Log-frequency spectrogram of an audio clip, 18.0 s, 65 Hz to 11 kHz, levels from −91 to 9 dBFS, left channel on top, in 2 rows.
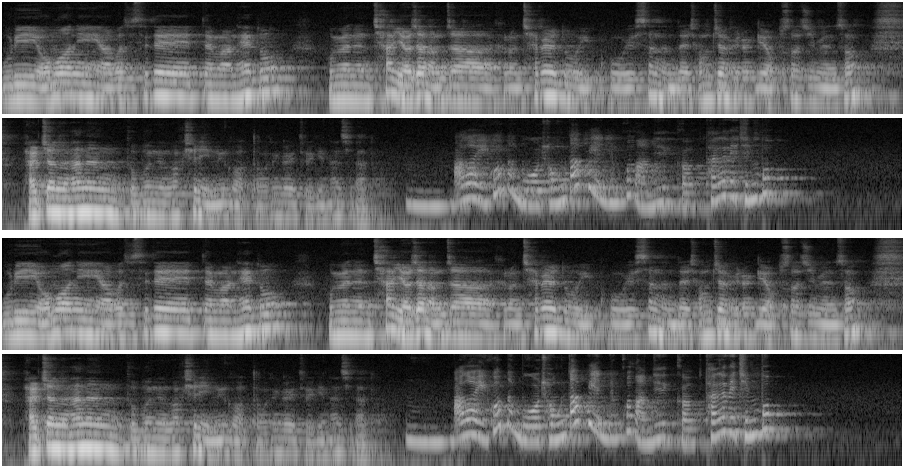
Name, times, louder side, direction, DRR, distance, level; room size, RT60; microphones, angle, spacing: voice 1, 0.0-2.8 3.3-12.7, equal, 5° right, 3 dB, 1.9 m, -22 dB
voice 2, 13.1-16.7, right 2 dB, 85° right, 3 dB, 2.2 m, -27 dB
26.0 x 17.5 x 6.4 m, 0.92 s
head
